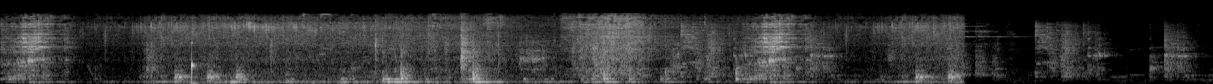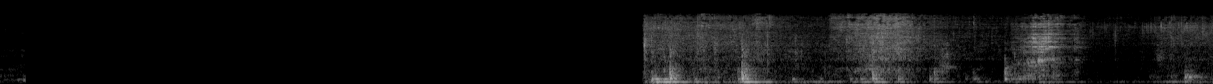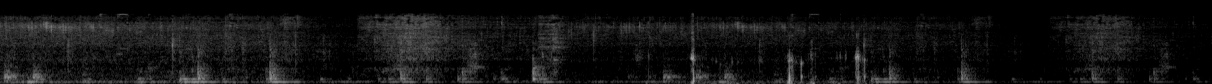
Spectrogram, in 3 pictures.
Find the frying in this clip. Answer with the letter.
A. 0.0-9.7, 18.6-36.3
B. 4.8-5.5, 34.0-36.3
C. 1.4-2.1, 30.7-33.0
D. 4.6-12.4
A.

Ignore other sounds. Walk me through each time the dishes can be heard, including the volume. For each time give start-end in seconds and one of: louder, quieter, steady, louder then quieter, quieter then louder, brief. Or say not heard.
4.6-12.4 quieter.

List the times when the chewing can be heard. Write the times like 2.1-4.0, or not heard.
1.4-2.1, 30.7-33.0.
